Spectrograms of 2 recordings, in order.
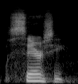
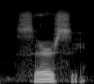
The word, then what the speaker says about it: Saoirse: Saoirse. – Saoirse.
